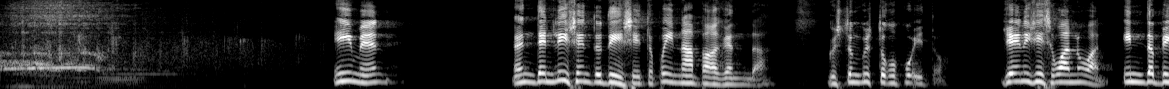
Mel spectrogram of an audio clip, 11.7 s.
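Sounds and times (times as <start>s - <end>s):
audience shouting: 0.0s - 2.1s
audience clapping: 0.0s - 3.6s
speech: 3.3s - 4.0s, 5.1s - 11.6s.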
